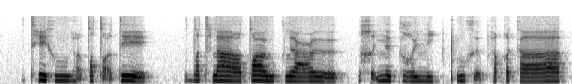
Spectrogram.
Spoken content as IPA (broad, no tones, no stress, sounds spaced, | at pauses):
tʰ e x uː ɦ ḭ tˤ ə tˤ ḛ t e | dˤ i tʰ l aː tˤ uː k l ə ʕ ɵ | χ ḭ n ɘ k ʁ y n i k pʼ u x ə̰ pʰ ə q ɘ k aː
